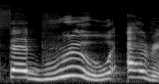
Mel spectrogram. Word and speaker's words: February: we are currently in oh oh the proper pronunciation for the second month of the year is February I know that because of see not that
